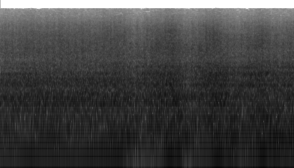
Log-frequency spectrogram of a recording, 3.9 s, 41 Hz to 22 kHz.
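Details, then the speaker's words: Log loader diesel just started after refuelling, hour meter reading 91.72, hydraulic fluid not yet checked: deep, even idle with a steady low rumble and no misses or knocks; engine sounds healthy. "Maybe it sounds great though what's that engine sounds good"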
